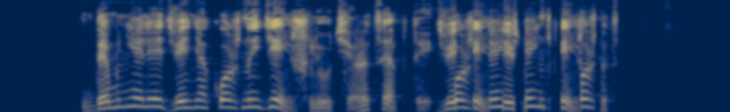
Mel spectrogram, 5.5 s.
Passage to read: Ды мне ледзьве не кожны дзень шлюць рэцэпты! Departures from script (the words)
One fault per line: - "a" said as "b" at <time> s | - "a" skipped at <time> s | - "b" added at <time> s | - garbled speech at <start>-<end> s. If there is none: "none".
- garbled speech at 3.3-4.7 s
